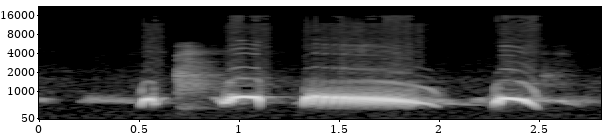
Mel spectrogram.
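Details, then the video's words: A spotted dove of the 'đồng pha' voice type gives one lure phrase in 'hai hậu' style: a brief coo, an arched coo, a long vibrating purr sliding down, then a final hooked coo. "chim cu gáy giọng đồng pha gáy gọi bổi nhanh về và tập bổi hai hậu"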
